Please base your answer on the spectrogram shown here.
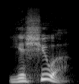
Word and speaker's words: Yeshua: from the contraction standpoint it's pronounced exactly like you'd expect when you take the ho out of yahushua Yeshua but if you're still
